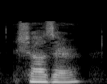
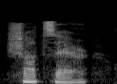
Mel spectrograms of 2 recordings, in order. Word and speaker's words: Shazer: would have pronounced it, Shazer, Shatzer, or Shadzer.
